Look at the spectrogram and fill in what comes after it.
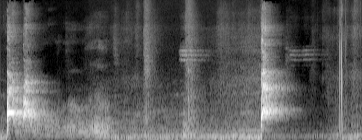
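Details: Loud barks from an angry mother dog aimed at her newborn pups: a sharp bark opening, a faint one near four seconds, and another strong bark after five seconds, with quiet rumbling between.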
